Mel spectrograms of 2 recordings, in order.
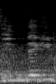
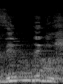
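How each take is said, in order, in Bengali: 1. 'zind' ও 'gi'-র মাঝে একটি 'e' স্বরধ্বনি শোনা যায়। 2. 'zind' ও 'gi'-র মাঝে কোনো স্বরধ্বনি শোনা যায় না।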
